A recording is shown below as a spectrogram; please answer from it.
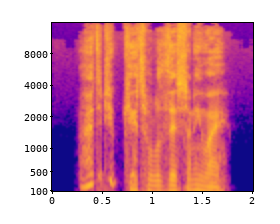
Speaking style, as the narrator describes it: Hermione sighed and said

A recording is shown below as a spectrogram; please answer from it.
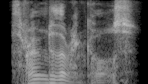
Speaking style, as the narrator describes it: he muttered lowly

